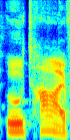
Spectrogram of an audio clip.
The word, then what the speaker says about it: Utai: But it's Utai for future reference. How do you spell it? Utai. Utai. So yeah, like Udas with an I on the end.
